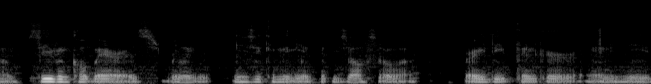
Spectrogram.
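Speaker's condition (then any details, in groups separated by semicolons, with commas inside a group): Cerebral palsy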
